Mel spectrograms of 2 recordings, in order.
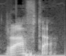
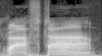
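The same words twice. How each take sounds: First: The stress is on the first syllable. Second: The stress is on the second syllable. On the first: It is the simple past. "من مثلا گذشته رو میگم" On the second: It is the present perfect. "شما باید ماضی نقلی بگید"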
